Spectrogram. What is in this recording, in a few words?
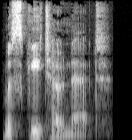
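"mosquito net", British English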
